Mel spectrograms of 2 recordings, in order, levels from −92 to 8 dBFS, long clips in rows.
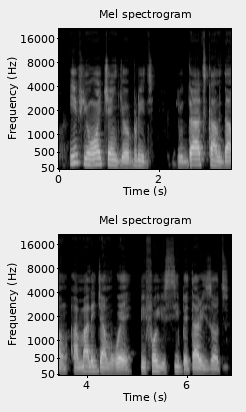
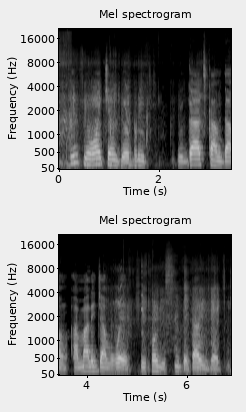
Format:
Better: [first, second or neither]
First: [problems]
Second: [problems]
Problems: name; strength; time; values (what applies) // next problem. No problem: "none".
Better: first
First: none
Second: noise reduction (neural mask model RNNoise)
